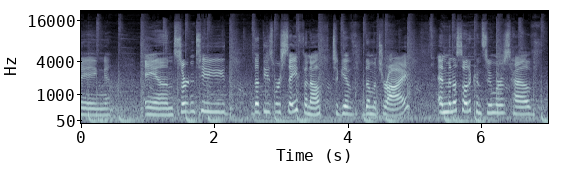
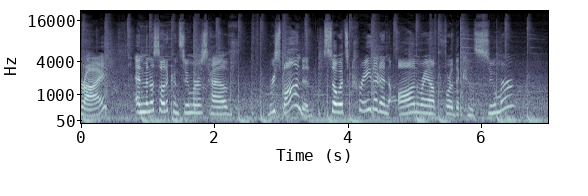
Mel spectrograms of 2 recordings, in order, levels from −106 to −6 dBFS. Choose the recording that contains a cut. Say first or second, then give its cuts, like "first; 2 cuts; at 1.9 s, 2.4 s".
second; 1 cut; at 3.5 s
